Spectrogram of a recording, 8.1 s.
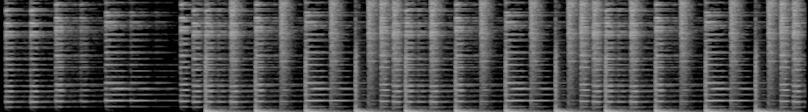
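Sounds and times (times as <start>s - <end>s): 
music beat: 1.9s - 8.0s.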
